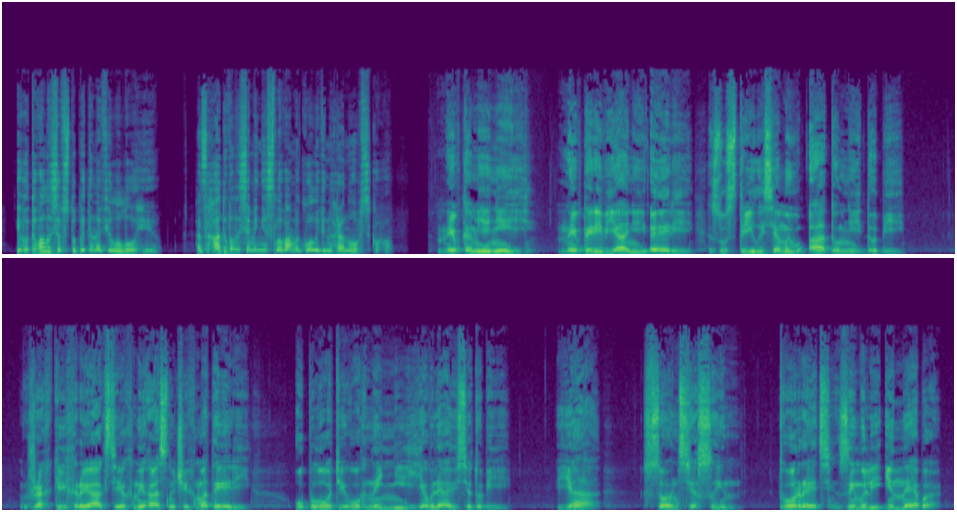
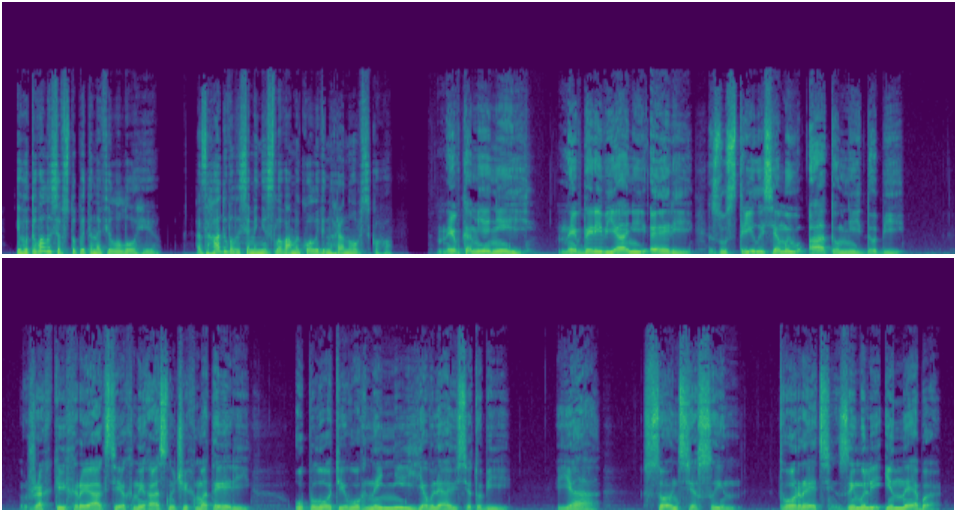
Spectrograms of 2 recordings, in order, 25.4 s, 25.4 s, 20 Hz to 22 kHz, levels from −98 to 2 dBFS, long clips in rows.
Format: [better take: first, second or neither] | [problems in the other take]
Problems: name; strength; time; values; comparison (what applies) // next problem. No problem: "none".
second | thin; very; fading below 350 Hz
